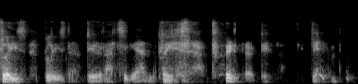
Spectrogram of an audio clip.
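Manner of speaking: mock pleading tone through barely held-in giggles. Retelling how a boss scolded while giggling: imitating someone giggling while talking. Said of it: "he was obviously giggling as he was, like, saying".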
